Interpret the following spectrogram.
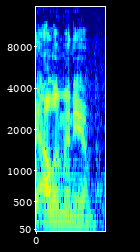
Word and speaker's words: aluminium: who are you uh it's spelled aluminium so I say aluminium also it's the superior way to say it I also spell theater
